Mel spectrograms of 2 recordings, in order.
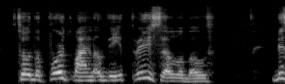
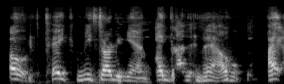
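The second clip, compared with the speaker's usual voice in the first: normal talking voice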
